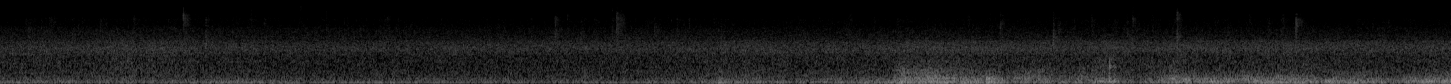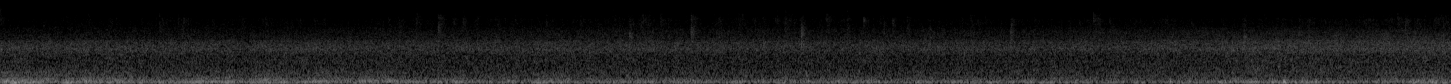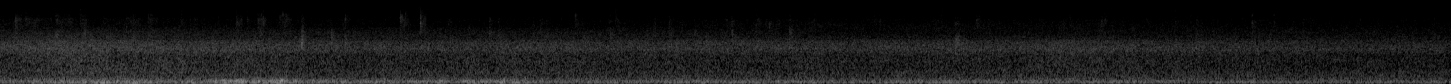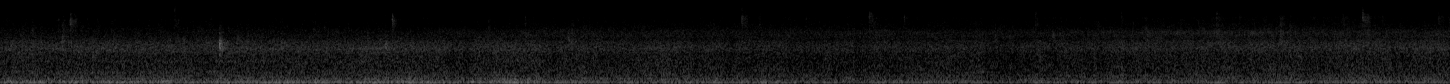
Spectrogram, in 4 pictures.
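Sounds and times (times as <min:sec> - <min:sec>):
heavy rain pouring: 0:00.0 - 0:58.0
thunder rumbling: 0:08.8 - 0:14.8.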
